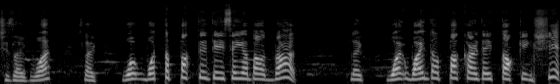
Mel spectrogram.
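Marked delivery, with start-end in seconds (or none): 1.2-5.6 put-on loud, furious, outraged rant. Retell how your mom, who loves ron, reacted to talk about him, imitating someone instantly mad. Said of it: "she got instantly mad".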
